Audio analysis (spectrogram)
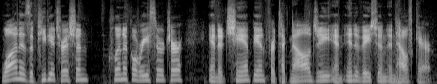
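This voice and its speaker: A male host with a slightly raised pitch reads his scripted lines in a measured, even way. His voice is dry and close to the mic, and faint music sits underneath. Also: clean tone, dry recording. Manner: measured, read-from-script delivery. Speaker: interview host. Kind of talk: scripted introduction and questions.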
